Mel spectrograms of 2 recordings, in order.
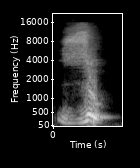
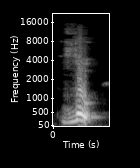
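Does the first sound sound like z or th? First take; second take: z; th. First: It starts with a buzzing z sound. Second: It starts with a tongue-on-teeth th sound. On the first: The speaker calls it wrong. "It's not zoo" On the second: The speaker calls it right. "Touch the tip of the tongue... edge of the top teeth"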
